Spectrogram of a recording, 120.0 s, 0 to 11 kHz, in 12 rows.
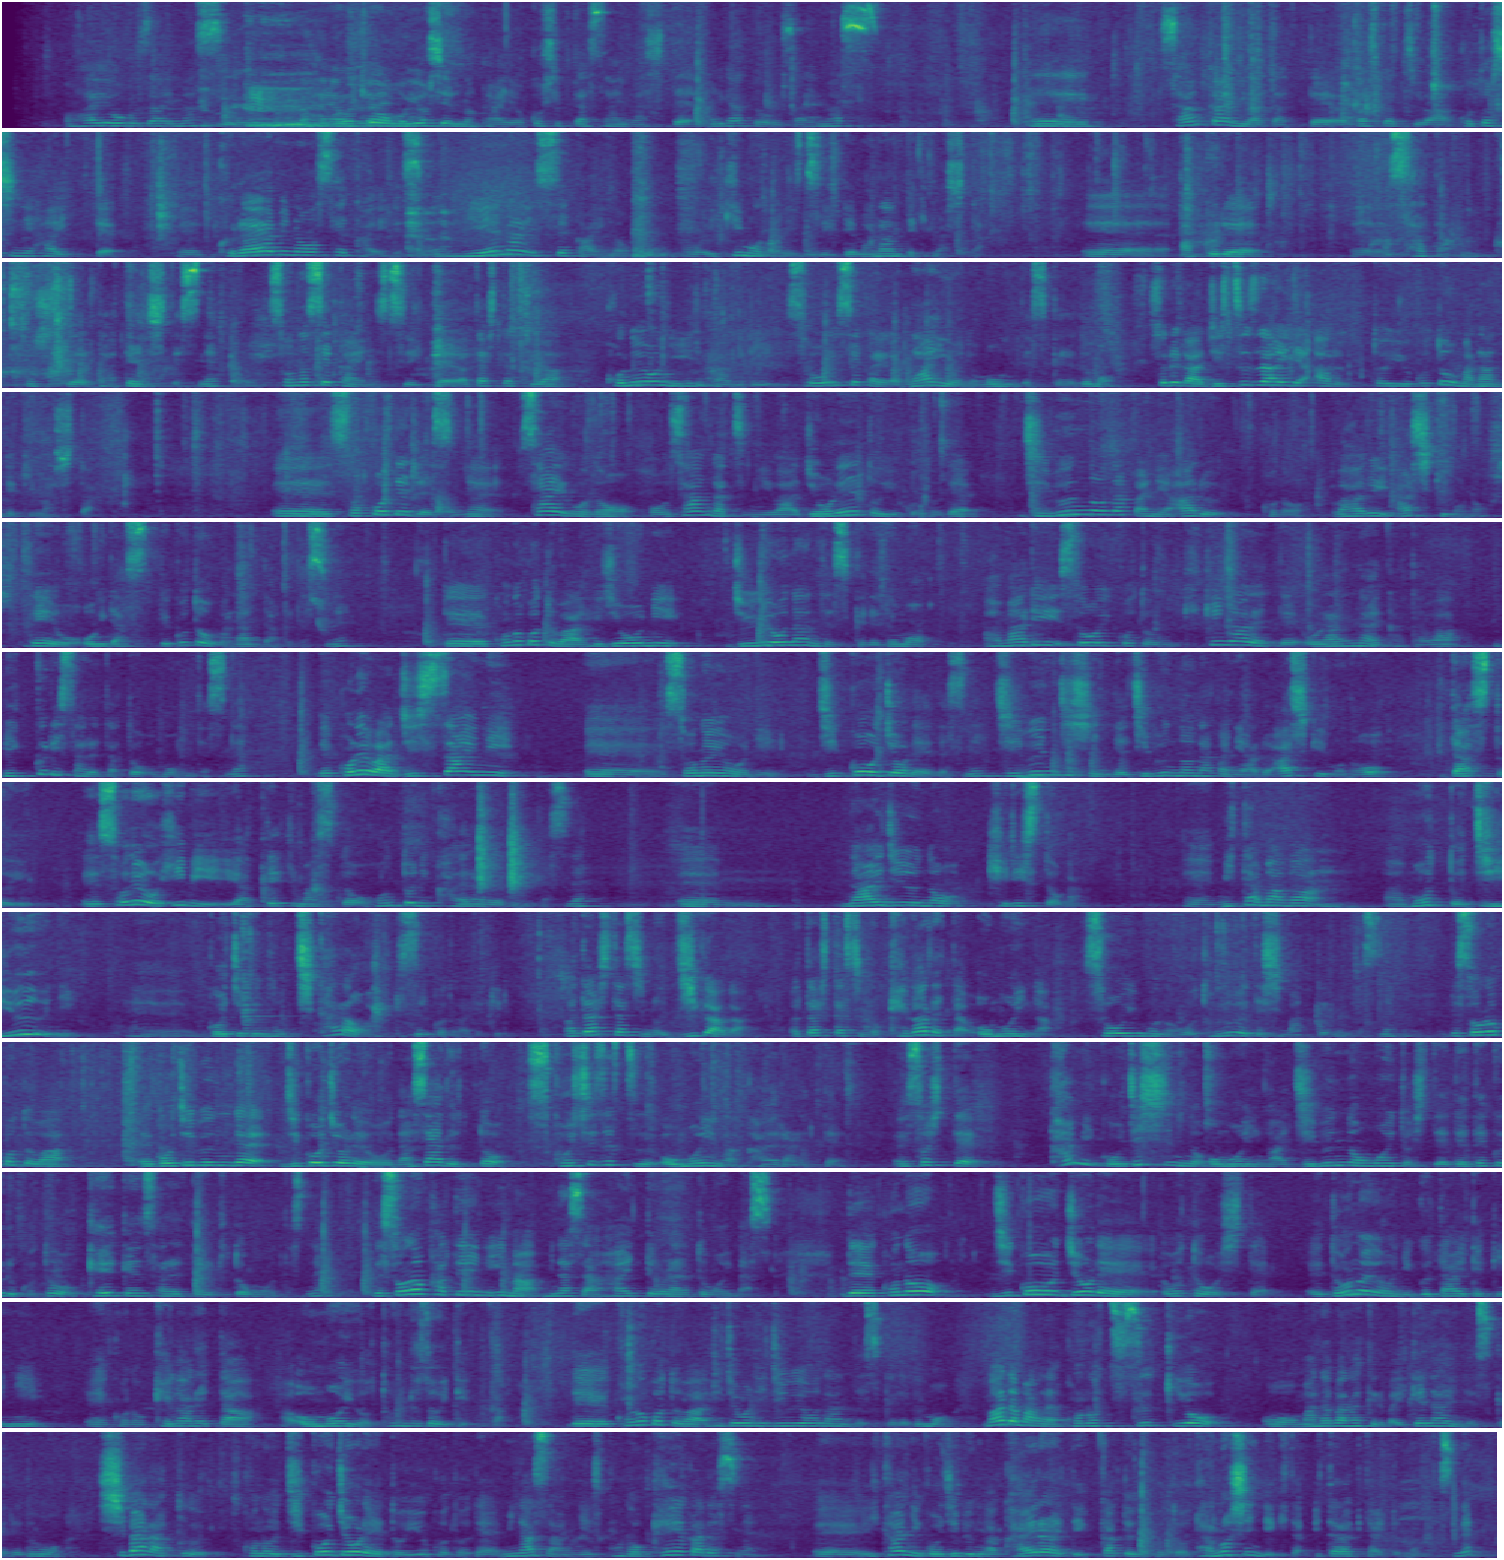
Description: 4月11日に第28回ヨシェルの会が開催されました。参加者は20名でした。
